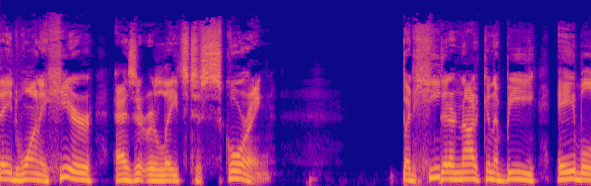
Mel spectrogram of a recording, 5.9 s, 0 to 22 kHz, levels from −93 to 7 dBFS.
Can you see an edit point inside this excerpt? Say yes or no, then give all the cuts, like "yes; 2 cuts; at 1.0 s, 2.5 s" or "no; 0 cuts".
yes; 1 cut; at 4.4 s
